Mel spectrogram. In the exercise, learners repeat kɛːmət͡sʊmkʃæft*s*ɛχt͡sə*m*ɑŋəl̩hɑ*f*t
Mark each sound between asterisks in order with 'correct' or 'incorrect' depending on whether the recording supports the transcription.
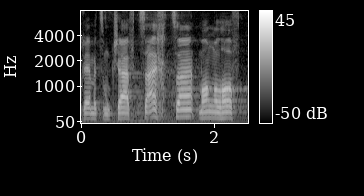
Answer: correct, correct, correct

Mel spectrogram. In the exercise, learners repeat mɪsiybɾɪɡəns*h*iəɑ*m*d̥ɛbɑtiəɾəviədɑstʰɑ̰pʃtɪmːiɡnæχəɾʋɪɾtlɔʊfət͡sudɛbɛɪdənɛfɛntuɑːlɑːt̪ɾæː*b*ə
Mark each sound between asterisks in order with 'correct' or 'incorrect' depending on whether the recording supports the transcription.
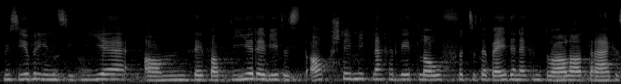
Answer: correct, correct, incorrect

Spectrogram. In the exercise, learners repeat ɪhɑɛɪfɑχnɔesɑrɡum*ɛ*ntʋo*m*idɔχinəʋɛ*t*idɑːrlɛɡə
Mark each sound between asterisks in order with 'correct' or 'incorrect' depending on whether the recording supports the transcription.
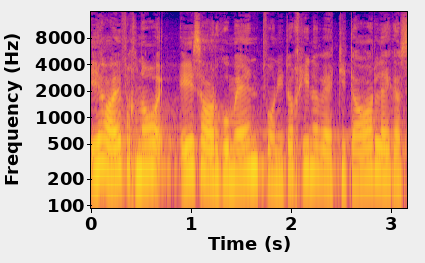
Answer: correct, incorrect, correct

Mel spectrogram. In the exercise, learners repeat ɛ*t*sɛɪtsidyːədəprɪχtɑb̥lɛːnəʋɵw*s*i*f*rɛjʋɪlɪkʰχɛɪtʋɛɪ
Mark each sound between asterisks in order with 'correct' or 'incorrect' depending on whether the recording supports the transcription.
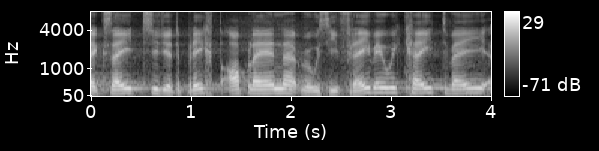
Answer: incorrect, correct, correct

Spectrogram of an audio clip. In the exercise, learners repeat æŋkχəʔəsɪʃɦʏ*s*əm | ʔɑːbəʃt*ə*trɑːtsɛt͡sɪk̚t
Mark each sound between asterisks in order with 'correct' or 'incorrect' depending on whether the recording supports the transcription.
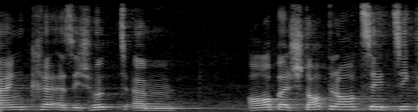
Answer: incorrect, incorrect

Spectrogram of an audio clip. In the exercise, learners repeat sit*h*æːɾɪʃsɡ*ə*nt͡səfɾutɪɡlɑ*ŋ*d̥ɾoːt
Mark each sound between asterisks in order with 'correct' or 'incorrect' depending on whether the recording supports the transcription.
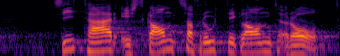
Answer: correct, incorrect, incorrect

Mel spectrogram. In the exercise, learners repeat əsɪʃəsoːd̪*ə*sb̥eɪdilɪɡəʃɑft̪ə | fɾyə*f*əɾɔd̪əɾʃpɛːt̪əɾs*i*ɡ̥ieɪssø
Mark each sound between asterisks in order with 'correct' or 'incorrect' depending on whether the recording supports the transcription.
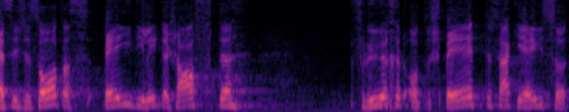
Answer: incorrect, incorrect, incorrect

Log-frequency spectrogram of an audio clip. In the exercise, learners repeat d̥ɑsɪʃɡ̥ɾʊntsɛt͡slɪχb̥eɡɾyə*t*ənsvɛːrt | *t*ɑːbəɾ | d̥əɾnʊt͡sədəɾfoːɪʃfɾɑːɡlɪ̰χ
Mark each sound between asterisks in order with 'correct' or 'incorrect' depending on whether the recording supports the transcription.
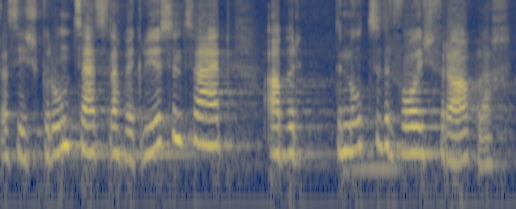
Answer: incorrect, incorrect

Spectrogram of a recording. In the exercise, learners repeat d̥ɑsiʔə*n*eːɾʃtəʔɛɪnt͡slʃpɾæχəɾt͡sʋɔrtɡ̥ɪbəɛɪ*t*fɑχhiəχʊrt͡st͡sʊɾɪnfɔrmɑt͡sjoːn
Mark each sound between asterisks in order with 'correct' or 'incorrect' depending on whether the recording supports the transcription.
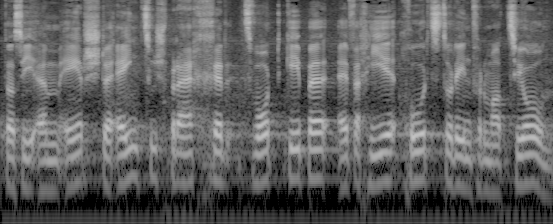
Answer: incorrect, incorrect

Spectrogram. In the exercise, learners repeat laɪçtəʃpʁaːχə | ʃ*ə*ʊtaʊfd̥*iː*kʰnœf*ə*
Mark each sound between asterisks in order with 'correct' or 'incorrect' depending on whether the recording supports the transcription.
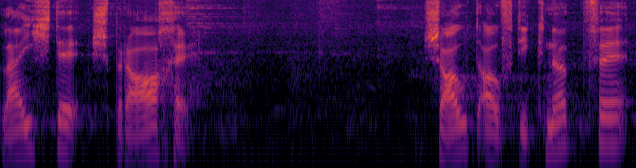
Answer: incorrect, correct, correct

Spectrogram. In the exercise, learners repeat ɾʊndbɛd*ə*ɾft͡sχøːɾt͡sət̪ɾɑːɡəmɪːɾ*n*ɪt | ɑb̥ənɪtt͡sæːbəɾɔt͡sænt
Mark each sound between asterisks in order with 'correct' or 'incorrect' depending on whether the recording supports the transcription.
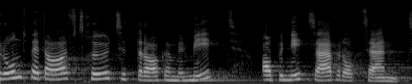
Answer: incorrect, incorrect

